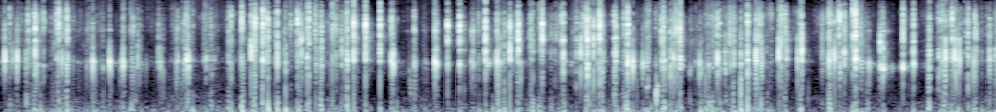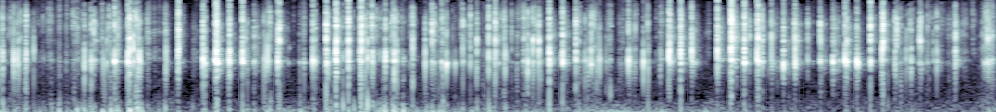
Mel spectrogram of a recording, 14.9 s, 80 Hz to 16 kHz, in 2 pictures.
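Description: A small hollow red plastic capsule, held in both hands close to the mic, is tapped and clicked rapidly with fingertips and nails and shaken so it rattles. The result is a dense, continuous stream of short, dry, bright clicks with a steady tone around 2.4 kHz and almost no low end, briefly easing in places before picking back up.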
